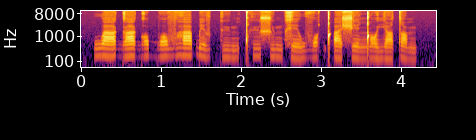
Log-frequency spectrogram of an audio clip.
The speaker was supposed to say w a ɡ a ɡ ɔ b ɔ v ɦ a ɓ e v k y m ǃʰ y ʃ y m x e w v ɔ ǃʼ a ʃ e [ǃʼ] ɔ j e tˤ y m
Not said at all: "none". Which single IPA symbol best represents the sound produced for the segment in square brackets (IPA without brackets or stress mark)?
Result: ŋ͡ǃ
